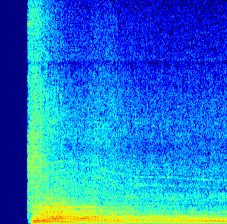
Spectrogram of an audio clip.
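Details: Subaru after oil change, on jack stands in neutral, oil pump primed first: engine catches cleanly and settles into a steady low rumble with even firing, no knocks or ticks; healthy start and idle.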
